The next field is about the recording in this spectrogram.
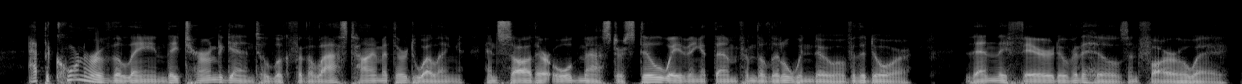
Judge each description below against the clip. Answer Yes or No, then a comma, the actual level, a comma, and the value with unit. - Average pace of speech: No, fast, 210 wpm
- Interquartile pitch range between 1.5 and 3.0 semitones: Yes, average, 2.7 semitones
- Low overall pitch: Yes, very low, 80 Hz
